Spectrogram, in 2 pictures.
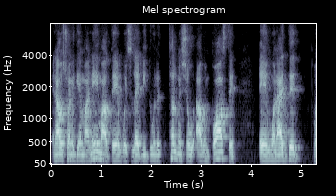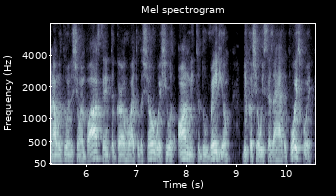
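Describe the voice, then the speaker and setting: A rambling, animated man telling stories. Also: mid-range voice, quick pace. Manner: rambling, restarts words often, many fillers; animated storytelling, voices others in quotes. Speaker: podcast guest. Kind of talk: casual interview chat.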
